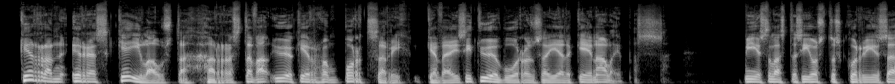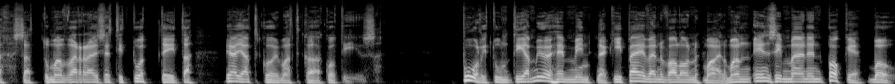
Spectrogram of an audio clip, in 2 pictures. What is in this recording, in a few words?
radio; alepa; pokebowl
